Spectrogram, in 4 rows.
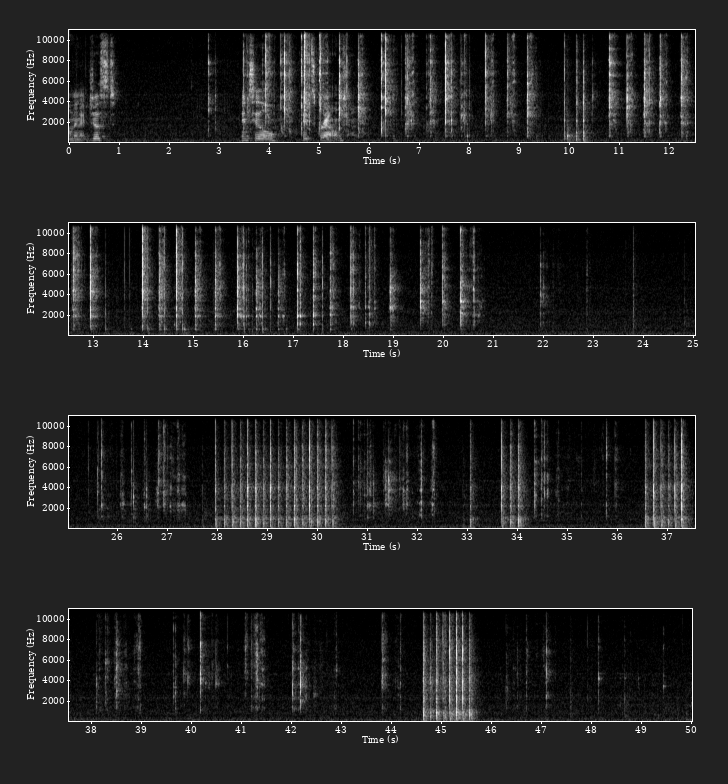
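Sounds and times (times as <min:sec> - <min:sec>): metal spoon scraping blender: 0:03.5 - 0:09.4.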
